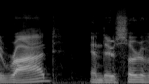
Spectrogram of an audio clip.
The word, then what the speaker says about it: Raad: to be confused with raed, which is like um lieutenant or leader, and that's spelled a little bit differently. Some people will want to call me Raed. Um it's actually Rad and there's sort of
